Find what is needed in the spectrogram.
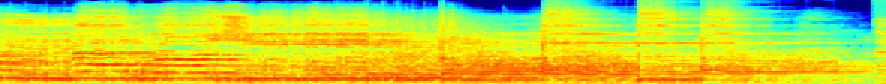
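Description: A zurkhaneh morshed singing a long, wavering chant through a microphone, accompanying himself on the zarb (Persian goblet drum), with a few drum strokes in the second half.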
